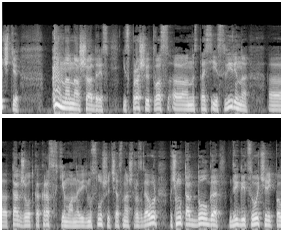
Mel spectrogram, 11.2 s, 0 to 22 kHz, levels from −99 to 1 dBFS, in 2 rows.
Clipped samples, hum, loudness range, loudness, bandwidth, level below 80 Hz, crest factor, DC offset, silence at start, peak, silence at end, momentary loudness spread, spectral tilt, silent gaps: under 0.1%; none; 3 LU; -15 LUFS; 11 kHz; -48 dBFS; 14 dB; 0.2%; 0 s; 0 dBFS; 0 s; 9 LU; -5 dB/octave; none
